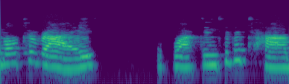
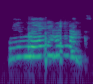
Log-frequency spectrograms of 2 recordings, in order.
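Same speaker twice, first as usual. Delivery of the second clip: high, soft, delighted; 12 semitones higher, 7 dB quieter than usual. Retold or imitated. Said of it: "I'm like".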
